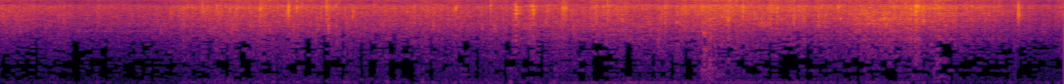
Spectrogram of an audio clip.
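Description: Chopped onion and tomato sizzling in hot oil in a pan, stirred with a spatula, with a few faint scrapes.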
